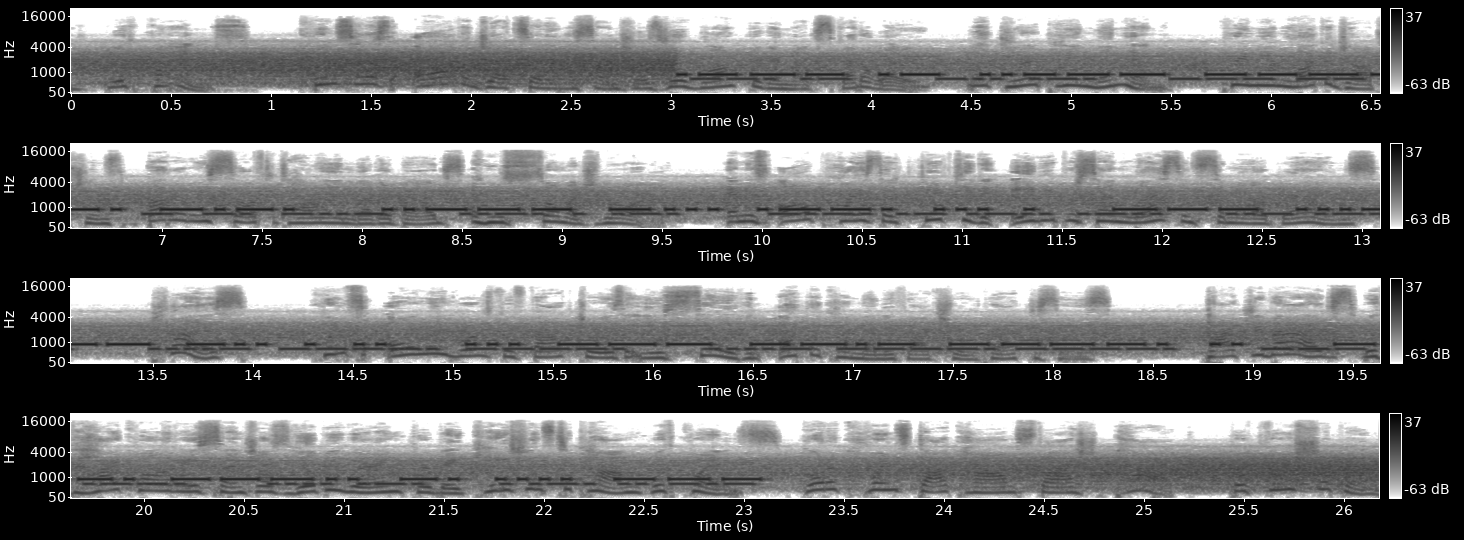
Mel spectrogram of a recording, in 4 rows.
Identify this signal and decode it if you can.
Morse code, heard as two keyed tones, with speech in Dutch. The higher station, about 22 wpm, 870 Hz: JA29C 2BPSE O3DEI SOQ9I G8NHO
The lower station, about 27 wpm, 600 Hz: GA DR OM TNX FER CALL UR 499 499 OP HR ERIK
